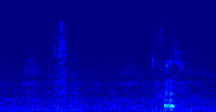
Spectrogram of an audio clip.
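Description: Near silence: room tone, with two faint brief sounds, one about a second in and a slightly louder one about three seconds in.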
